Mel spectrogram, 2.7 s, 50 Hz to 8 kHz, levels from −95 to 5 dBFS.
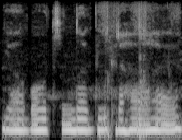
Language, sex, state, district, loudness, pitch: Hindi, female, Bihar, Purnia, -20 LUFS, 190 Hz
